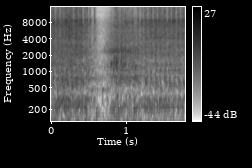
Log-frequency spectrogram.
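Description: Eight sewing machines stitching fleece garments together in the American Roots warehouse near downtown Portland hum and rattle steadily together, a dense, continuous mechanical whir with a fast rhythmic clatter running through it and no voices.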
